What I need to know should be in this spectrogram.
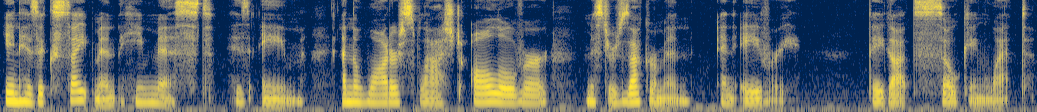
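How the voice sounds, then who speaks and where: A woman reading a children's novel aloud, slowly and gently, dropping to a whisper in quiet passages. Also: lowish voice, flat delivery, creaky, dry recording. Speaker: storybook reader.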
